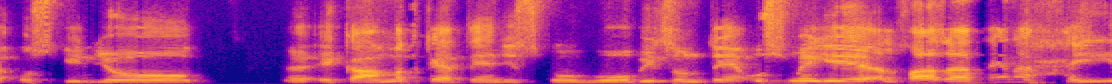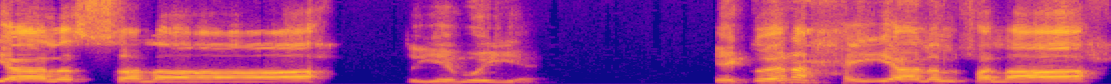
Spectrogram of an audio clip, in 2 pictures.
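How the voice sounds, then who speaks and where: Patient, fairly high-voiced male teacher. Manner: patient, explaining step by step with questions to the learner; slows down to draw out example words. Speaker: Quran recitation teacher. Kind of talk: recorded online lesson.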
